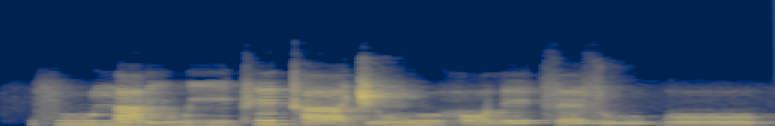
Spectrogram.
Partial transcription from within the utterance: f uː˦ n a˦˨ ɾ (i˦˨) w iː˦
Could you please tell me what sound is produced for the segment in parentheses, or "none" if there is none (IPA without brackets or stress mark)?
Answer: i˨˦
